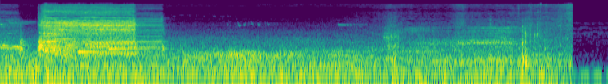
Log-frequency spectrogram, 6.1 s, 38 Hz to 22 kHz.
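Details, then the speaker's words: 2016 Ford Mondeo MK5 electronic parking brake, after rear brake pad replacement, exiting EPB maintenance mode via FORScan with ignition on: brief high even whirring buzz of rear-axle motors calibrating to new pads, nothing grinding; normal. "Confirm it. And you will hear the electric motor on the rear axle calibrating and adjusting to the new brake pads."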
